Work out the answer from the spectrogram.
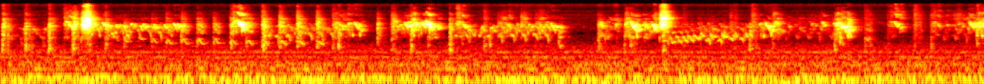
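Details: Pet parakeet family of father, mother and young bird chatting as they eat; long rippling warbled phrases with occasional shrill peaks, faint indoor hum throughout.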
